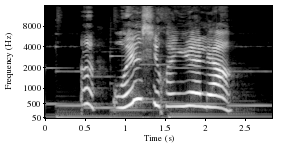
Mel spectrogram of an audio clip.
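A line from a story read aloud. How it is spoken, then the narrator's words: Little owl calling out. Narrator (Chinese): 小猫头鹰喊道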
